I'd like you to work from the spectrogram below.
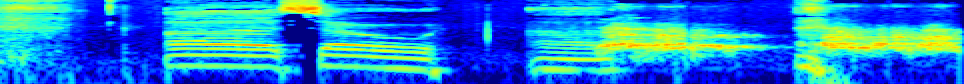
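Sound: dog barking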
